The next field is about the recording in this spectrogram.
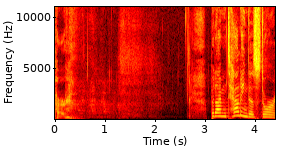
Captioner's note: audience laughing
